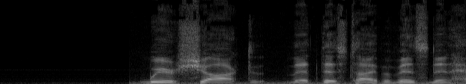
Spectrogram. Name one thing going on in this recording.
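A man speaks calmly and clearly into close microphones.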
